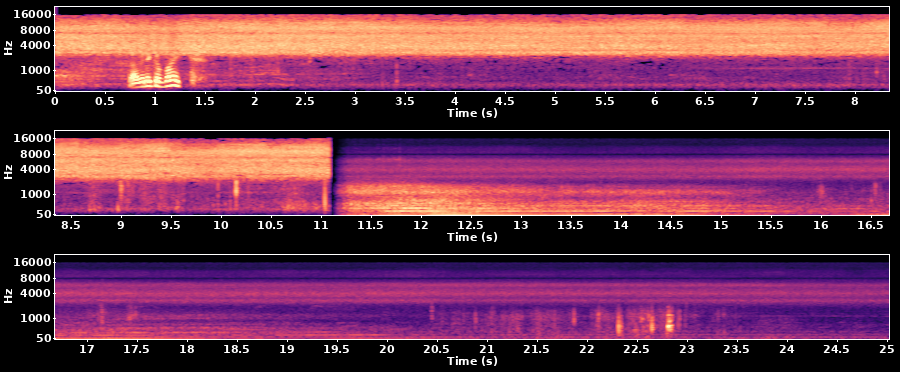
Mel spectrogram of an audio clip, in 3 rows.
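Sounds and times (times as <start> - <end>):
insect chorus: 0.0 - 25.0
low hum and rumble: 11.1 - 22.4.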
